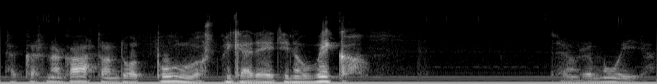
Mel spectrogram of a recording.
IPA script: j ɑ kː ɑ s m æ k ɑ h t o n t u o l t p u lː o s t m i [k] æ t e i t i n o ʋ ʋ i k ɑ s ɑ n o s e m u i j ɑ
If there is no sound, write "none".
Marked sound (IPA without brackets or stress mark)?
k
